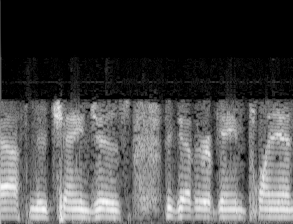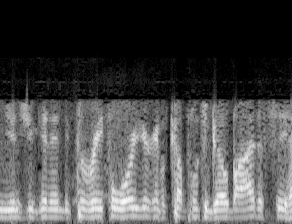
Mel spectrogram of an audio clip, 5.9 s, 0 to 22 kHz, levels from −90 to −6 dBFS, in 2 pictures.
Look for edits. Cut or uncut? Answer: cut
